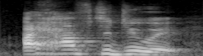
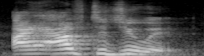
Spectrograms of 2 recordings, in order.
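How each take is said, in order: Both takes have the same delivery.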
